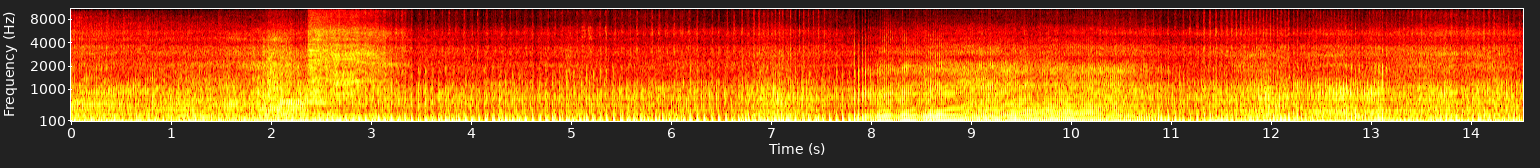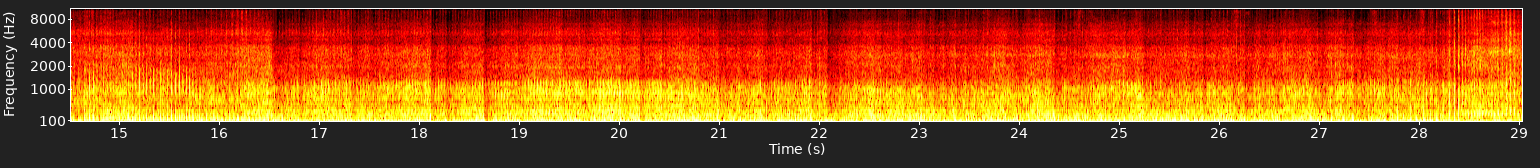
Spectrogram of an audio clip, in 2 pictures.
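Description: Single-cylinder enduro motorcycle engine running under load over rough dirt, its revs rising and falling once near the middle as the rider works the throttle, with a knock about two seconds in.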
